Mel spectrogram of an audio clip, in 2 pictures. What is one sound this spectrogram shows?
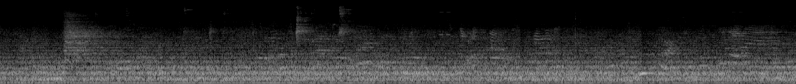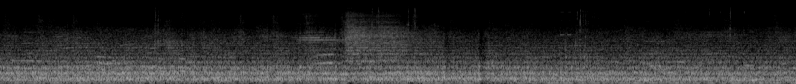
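Water splashes as a large animal swims and pushes a floating barrel.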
